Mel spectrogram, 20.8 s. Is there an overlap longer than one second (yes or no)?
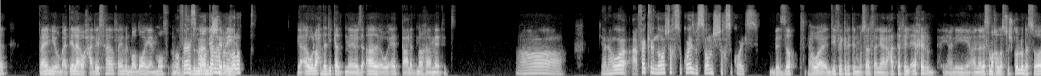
yes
